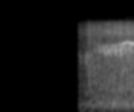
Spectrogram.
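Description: Silence for about the first second, then caged birds chirping faintly, with a thin high twittering call near the end.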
